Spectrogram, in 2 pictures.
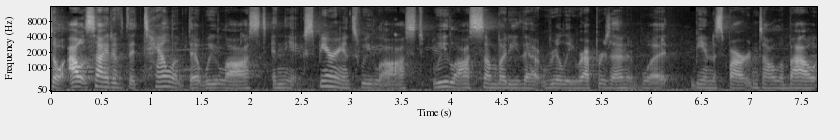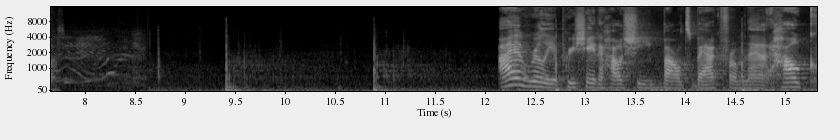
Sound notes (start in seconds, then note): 8.6 ball bounces on court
